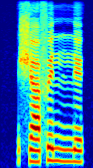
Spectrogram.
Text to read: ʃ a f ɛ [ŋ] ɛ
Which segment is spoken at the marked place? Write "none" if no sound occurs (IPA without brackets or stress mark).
nː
